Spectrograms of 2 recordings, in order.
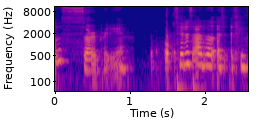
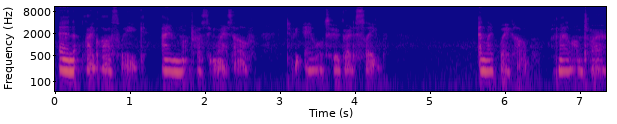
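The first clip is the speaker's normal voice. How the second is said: soft late-night whisper; 19 dB quieter than usual. Real, not acted. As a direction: whisper so no one wakes. Late night, all-nighter plans.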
